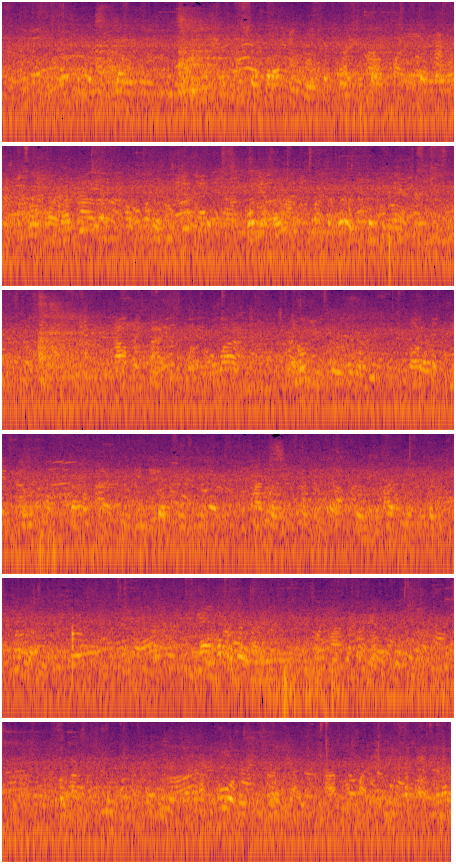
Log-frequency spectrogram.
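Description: A large crowd chatters steadily all around, outdoors in an open square.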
